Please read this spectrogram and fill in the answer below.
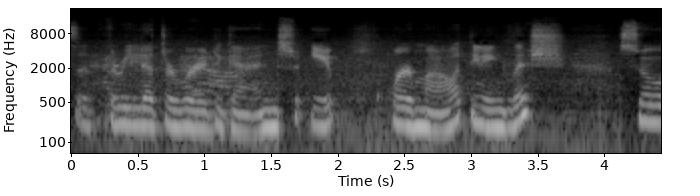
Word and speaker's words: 입: So as you can see, the letter that's NG, which is silent, so we cannot read that one, only the. So that's a consonant, letter I, and letter P.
